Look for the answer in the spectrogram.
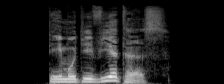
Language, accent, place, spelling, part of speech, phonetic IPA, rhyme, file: German, Germany, Berlin, demotiviertes, adjective, [demotiˈviːɐ̯təs], -iːɐ̯təs, De-demotiviertes.ogg
- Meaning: strong/mixed nominative/accusative neuter singular of demotiviert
